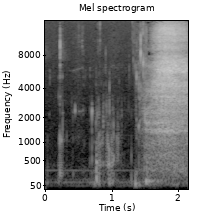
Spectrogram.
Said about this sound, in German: Ich schlürfe auch mal. Ich habe hier noch einen Kaffee stehen. Äh, natürlich von Majola.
